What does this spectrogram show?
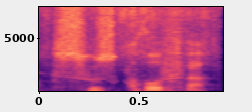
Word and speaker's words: Sus scrofa: Aujourd'hui une vidéo un peu spéciale puisqu'elle est dédiée à une seule espèce Sus scrofa son nom scientifique. Le U se prononce ou en latin, c'est quand même plus classe.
